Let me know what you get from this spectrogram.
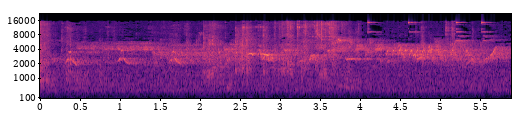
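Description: Small birds chirping: a short note repeated every half second or so, with a few other calls, over a steady outdoor background hiss.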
